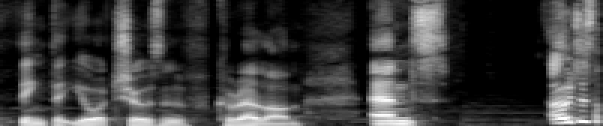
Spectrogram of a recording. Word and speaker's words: Corellon: Did you just say Corellon wrong? Corellon.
